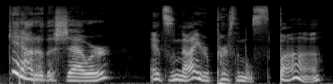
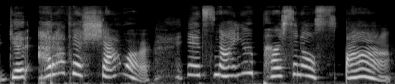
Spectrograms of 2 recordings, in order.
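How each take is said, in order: First: Said in the usual way. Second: High, loud mock yell; imitating a pushy woman barking orders; mock high yelling lady. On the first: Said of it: "repeats the quote in own voice". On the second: A woman yelling at a lady in the shower, mocking.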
